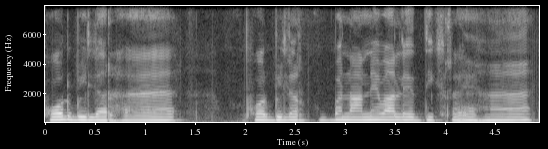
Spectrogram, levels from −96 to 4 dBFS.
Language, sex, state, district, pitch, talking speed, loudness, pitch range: Hindi, female, Jharkhand, Garhwa, 200 Hz, 120 wpm, -15 LUFS, 190-205 Hz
